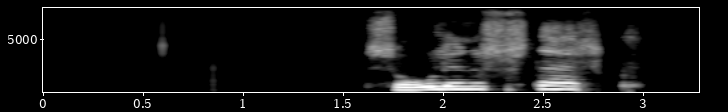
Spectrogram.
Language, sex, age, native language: Icelandic, female, 8, Icelandic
